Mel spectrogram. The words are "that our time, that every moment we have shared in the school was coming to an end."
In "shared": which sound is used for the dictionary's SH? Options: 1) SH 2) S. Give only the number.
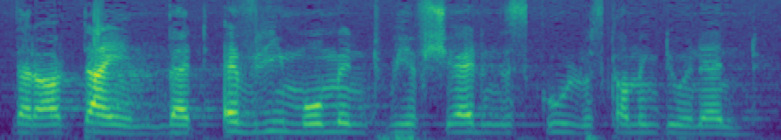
1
